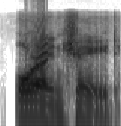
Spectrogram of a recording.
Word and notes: orangeade: American English

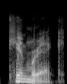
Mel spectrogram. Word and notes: Cymric: American English

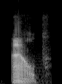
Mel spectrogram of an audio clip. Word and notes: alp: British English

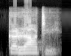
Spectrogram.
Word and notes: karate: Indian

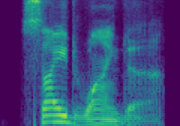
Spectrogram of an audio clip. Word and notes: sidewinder: British English

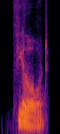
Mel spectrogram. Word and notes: fiord: Indian

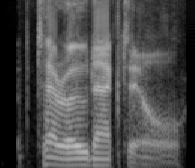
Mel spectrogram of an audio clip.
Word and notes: pterodactyl: British English

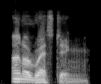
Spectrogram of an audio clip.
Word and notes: Unarresting: British English

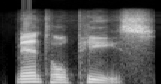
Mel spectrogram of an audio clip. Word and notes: Mantelpiece: American English

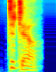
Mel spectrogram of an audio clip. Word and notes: titter: Indian

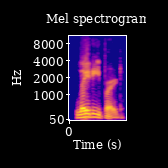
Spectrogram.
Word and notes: ladybird: American English

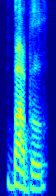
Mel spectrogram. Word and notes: bobble: Indian

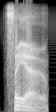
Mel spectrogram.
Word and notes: FAO: British English

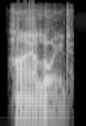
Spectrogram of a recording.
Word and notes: hyaloid: British English

